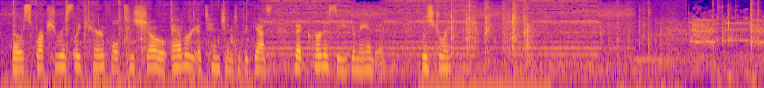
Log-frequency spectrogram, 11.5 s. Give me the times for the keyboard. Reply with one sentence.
You can hear the keyboard from 9.0 to 11.4 s.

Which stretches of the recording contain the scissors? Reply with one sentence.
You can hear the scissors from 1.4 to 2.4 s and from 6.2 to 8.3 s.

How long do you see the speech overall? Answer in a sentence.
You can hear the speech for 7 seconds altogether.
